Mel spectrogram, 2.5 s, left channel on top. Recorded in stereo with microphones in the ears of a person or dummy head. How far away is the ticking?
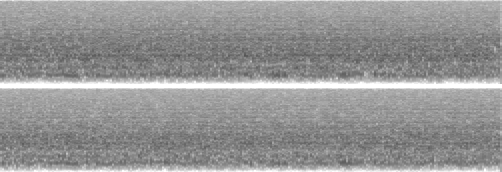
No ticking in this recording.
